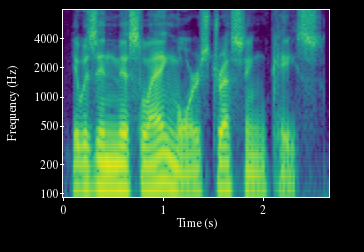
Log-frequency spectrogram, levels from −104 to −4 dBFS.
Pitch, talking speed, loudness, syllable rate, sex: 100 Hz, 155 wpm, -18 LUFS, 4.1 syllables/s, male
